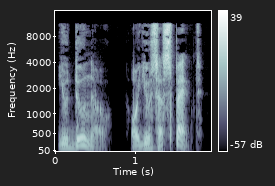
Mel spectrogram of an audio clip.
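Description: A man's voice: mid-range voice, big pitch swings, normal speed, husky, dry recording, studio quality, voice pushed up. A man reading the part of a stern, precise elderly male detective who speaks formally and insistently.

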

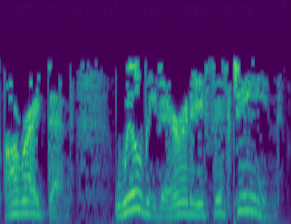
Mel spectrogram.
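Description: A woman's voice: mid-range voice, lively intonation, measured pace, gravelly, dull audio, slight background noise. Woman as a confident, practical older boy. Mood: decisive.

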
